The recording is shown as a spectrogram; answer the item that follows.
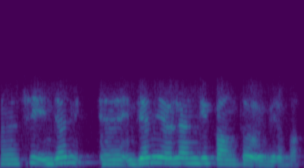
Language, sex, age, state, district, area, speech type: Manipuri, female, 45-60, Manipur, Bishnupur, rural, conversation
